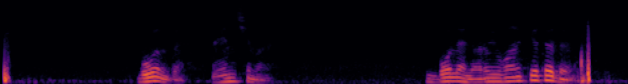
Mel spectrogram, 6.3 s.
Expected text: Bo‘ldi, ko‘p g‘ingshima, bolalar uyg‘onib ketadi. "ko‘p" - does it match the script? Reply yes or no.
no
